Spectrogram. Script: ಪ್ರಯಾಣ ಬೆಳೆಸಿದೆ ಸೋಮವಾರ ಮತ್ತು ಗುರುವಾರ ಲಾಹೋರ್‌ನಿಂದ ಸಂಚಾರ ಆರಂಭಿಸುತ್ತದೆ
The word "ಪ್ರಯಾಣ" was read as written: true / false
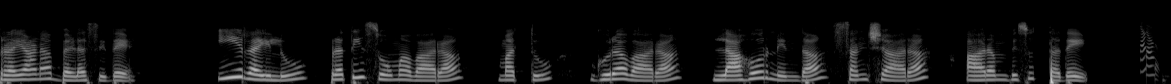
true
